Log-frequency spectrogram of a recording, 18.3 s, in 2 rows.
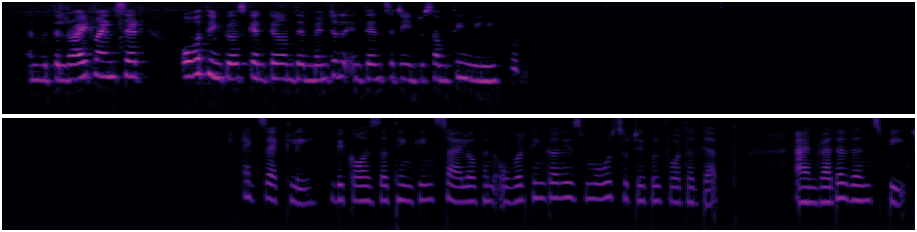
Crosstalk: none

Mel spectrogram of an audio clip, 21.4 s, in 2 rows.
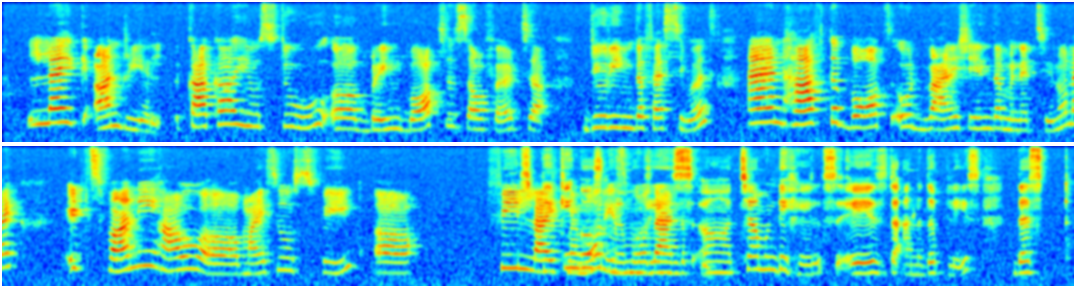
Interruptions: present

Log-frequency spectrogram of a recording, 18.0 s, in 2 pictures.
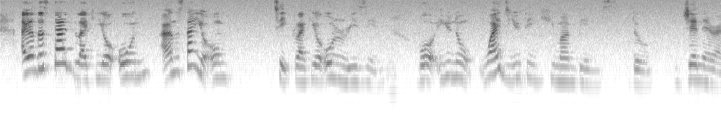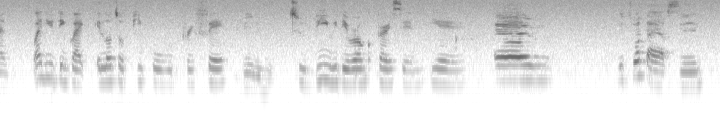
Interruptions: none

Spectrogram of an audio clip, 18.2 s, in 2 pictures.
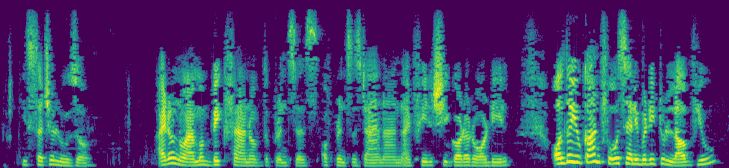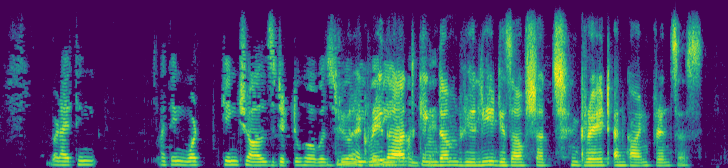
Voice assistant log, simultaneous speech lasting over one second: present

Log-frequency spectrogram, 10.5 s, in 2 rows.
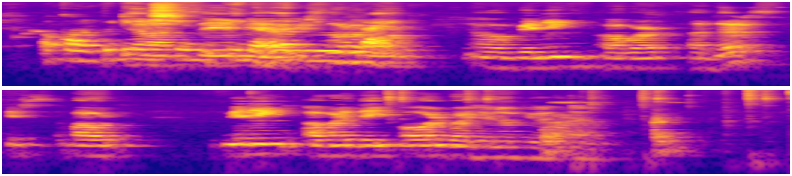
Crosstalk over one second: present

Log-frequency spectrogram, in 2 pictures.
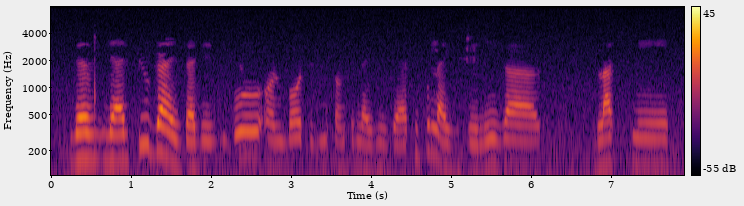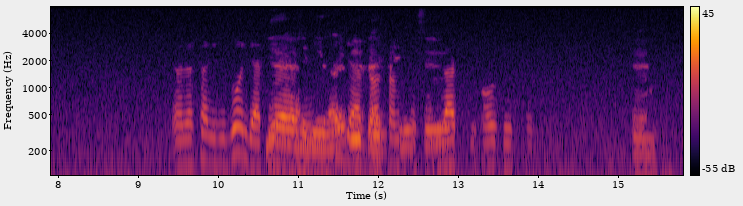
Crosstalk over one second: present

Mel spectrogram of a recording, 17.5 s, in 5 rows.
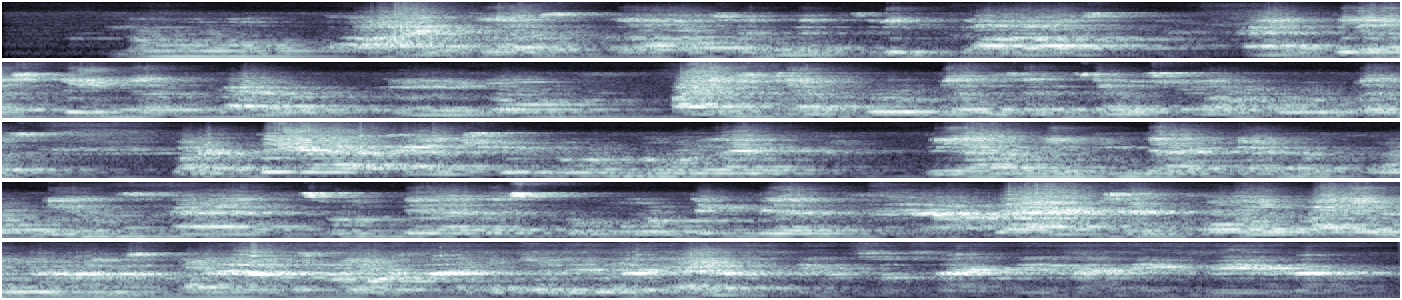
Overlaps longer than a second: present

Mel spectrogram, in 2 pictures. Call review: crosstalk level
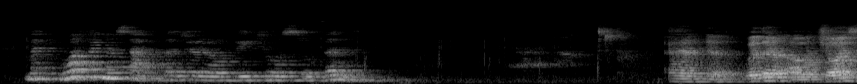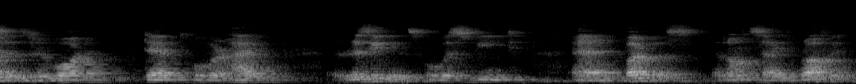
none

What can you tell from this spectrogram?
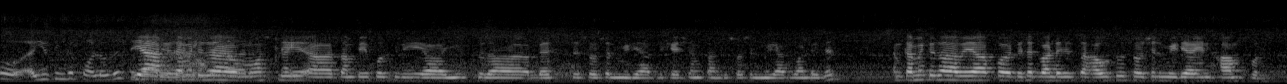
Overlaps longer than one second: present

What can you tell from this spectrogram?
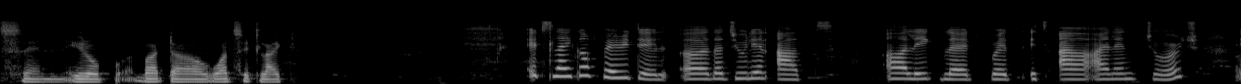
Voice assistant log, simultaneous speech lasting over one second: none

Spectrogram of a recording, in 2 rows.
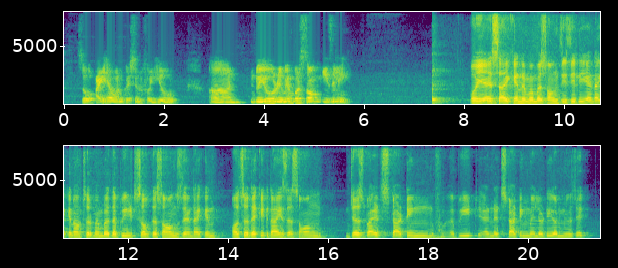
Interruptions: none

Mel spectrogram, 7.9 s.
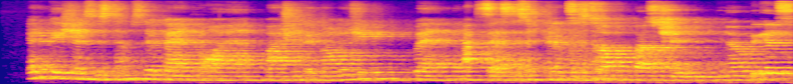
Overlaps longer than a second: none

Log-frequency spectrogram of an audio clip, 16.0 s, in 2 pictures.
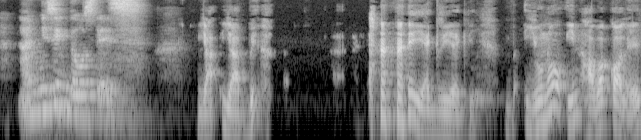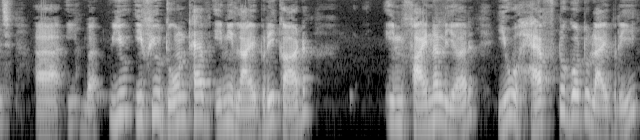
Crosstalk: none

